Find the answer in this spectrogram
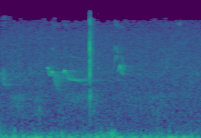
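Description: A bird repeating a short call that slides downward in pitch, about once every half to three-quarters of a second, over a steady low rumble. A single sharp click sounds about a second in.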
